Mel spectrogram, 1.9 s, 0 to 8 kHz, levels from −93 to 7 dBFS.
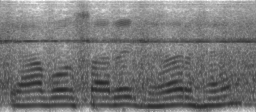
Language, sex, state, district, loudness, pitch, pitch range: Hindi, male, Jharkhand, Ranchi, -12 LUFS, 200 Hz, 190-205 Hz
